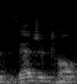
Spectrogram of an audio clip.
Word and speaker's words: vegetal: So green tea that's brewed properly actually has a flavor, it sounds like the word vegetable because it's kind of like vegetable. It has a vegetal taste, which means it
